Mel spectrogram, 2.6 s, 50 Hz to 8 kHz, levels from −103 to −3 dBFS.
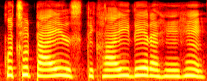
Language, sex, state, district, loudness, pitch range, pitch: Hindi, female, Madhya Pradesh, Bhopal, -13 LUFS, 230-255 Hz, 235 Hz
